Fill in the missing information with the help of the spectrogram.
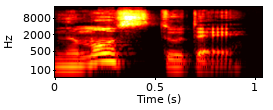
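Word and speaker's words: नमस्तुते: And then finally, the last syllable is te. So we write ta with the symbol for a above it to get te. And then you combine them to get namostute. Namostute, which means I'm offering my respectful obeisances to you.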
